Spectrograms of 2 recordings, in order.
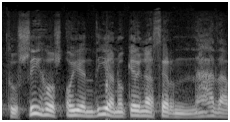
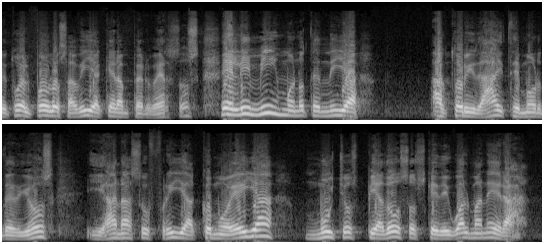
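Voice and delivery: normal talking voice

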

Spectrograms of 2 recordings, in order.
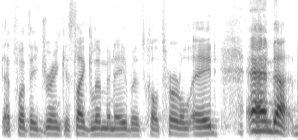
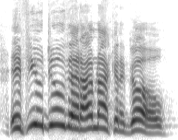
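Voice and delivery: loud, higher indignant outburst; indignant shout; 8 semitones higher, 7 dB louder than usual. Acted. Hidden turtle shouts from the bushes, indignant. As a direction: call out caught them.

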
